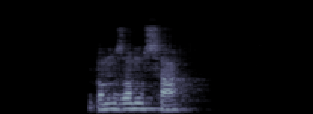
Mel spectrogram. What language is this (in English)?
Portuguese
